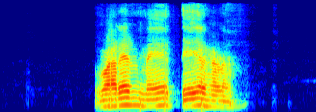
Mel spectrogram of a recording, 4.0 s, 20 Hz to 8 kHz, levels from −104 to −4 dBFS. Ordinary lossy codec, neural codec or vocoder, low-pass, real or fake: AAC, 32 kbps; codec, 44.1 kHz, 7.8 kbps, Pupu-Codec; 7.2 kHz; fake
